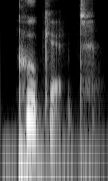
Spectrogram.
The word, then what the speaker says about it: Phuket: The correct way to say it, the local way and how we'll say it, is Phuket. Phuket. Like pool without the L, then ket. Phuket.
